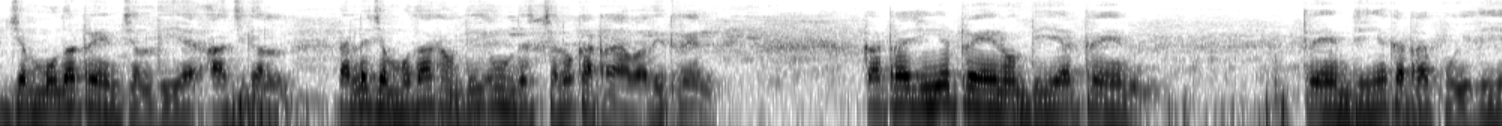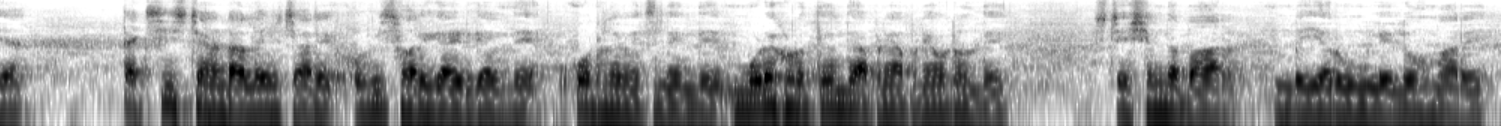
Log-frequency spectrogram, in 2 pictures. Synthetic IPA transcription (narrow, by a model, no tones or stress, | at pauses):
d͡ʒəmːũːd̪aːʈɾeːnt͡ʃəld̪iːɛːʔəd͡ʒkəlpɛːleːd͡ʒəmːũːd̪aːkãʊnd̪iːɦʊ̃ːnd̪eːt͡ʃəloːkəʈɾaːʋaːd̪iːʈɾeːn | kəʈɾaːd͡ʒɪjãːʈɾeːnɦõːnd̪iːɛːʈɾeːn | ʈɾeːnd͡ʒɪjãːkəʈɾãːpuːid̪iːɛː | ʈɛːksiːsʈɛ̃ːɳɖaːleːʋɪt͡ʃaːɾeːʔoːʋiːsʋaːɾiːɡaːɪɖkəɾd̪eːoːʈəlẽːʋɪt͡ʃlẽːnd̪eːmʊɽeːkʰəɽoːt̪ːeːɦʊ̃nd̪eːapɳeːaːpɳeːoːʈəld̪eː | sʈeːʃənd̪aːbaːɾ | bəijaːɾuːmleːloːɦəmaːɾeː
